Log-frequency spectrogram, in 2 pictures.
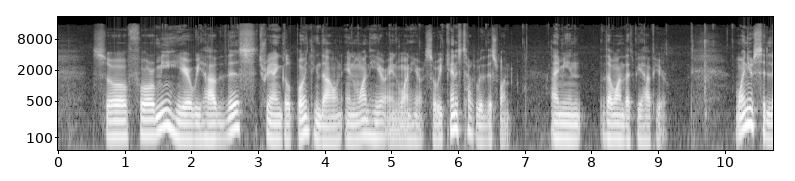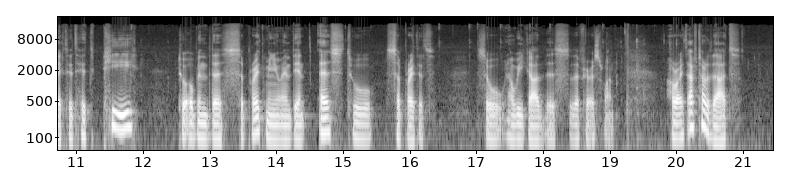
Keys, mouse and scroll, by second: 0.5 middle click, 1.9 click, 2.6 shift+click, 3.0 middle click, 4.3 shift+click, 4.8 shift+click, 5.3 middle click, 6.3 middle click, 9.7 middle click, 11.6 p, 16.3 middle click, 16.9 middle click, 18.0 middle click, 19.7 Tab.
